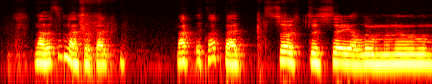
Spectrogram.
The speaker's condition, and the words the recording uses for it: Stuttering. I already have a stutter though, so see, this is nothing to me.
